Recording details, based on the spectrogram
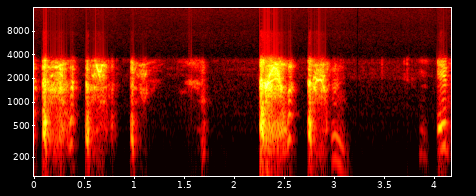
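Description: About five short, harsh cough bursts in two clusters, with a few softer throat sounds between them: a repeated cough.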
